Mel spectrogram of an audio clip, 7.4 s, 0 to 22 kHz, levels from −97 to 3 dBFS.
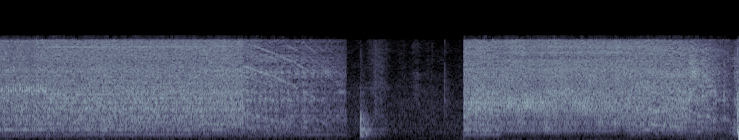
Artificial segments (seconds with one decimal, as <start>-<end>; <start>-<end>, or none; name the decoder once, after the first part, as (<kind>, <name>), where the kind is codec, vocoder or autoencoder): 5.0-6.3 (codec, ZipCodec)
